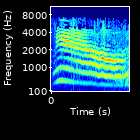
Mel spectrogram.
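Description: On a 1950 radio comedy show, a human voice imitates a kitten, giving one drawn-out, clear meow that lasts about a second and a half.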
